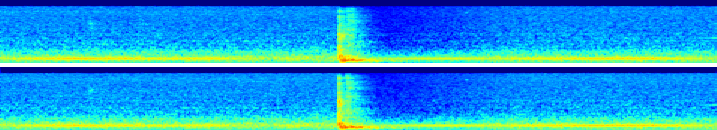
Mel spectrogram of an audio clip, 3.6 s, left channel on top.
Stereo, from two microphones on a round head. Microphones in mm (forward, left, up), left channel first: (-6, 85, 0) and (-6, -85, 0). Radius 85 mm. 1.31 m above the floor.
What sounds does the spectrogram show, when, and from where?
1.7 s tape being pulled: 65° right (ahead or behind), 1.7 m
